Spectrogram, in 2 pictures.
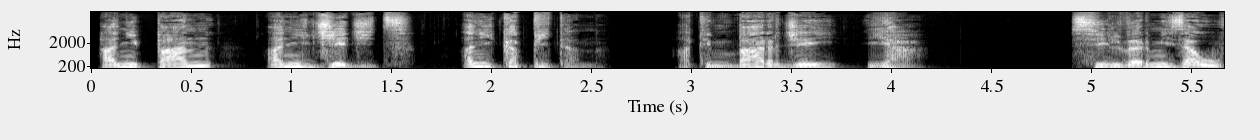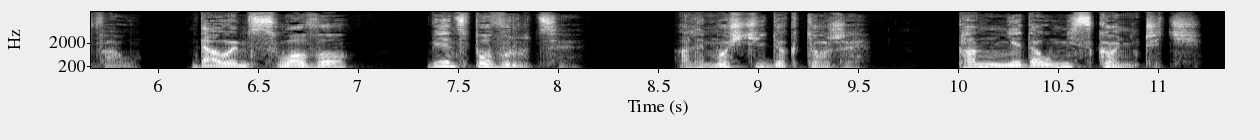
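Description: A man's voice: fairly high pitch, animated, a little slow, breathy edge, no room sound, studio quality, voice pushed up. A man voicing a frightened but honourable teenage boy who pleads and holds firm, in an audiobook. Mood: pleading. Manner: pleading, stubborn. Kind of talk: audiobook character reading.

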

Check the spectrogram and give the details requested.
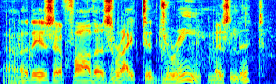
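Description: An actor playing a seasoned knight commander and warm mentor, hearty, courteous and avuncular, in a fantasy game. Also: male voice, sits low, very animated, moderate pace, background noise. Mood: genial. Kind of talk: fantasy game dialogue acting.

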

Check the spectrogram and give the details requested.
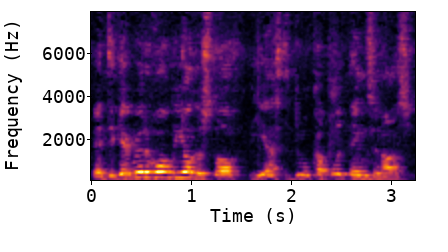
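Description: A man's voice: high-pitched, animated, fast talker, warm tone. A middle-aged male pastor preaching a sermon in a conversational style, often checking in with "okay?" and "amen?". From United States. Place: small church hall with wood-paneled wall. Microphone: far camera, no visible mic. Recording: echoey room from far off.

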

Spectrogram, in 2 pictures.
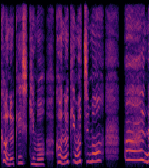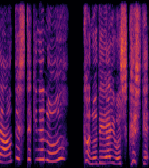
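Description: Very high, dreamy anime bird girl. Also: sing-song, normal speed, dry recording. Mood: enraptured. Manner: elegant, theatrical, rapturous, feminine phrasing. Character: graceful, dreamy bird-of-paradise girl who loves dancing. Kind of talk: Japanese anime mobile game character lines.

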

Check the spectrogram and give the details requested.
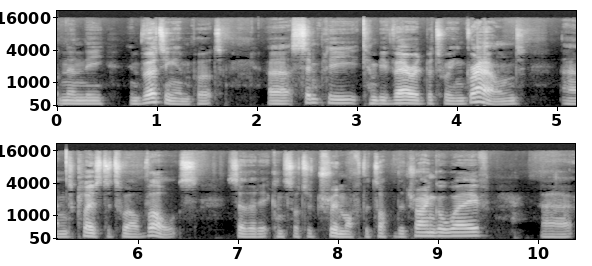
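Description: Man explaining at a workbench. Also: mid-range voice. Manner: thinking aloud. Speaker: electronics hobbyist and presenter. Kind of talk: informal hands-on explanation. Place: indoor workbench.

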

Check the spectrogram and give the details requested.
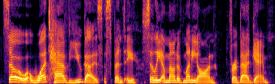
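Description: A woman's voice: on the low side, a little slow, no room sound. A woman hosting a casual gaming podcast, who throws in dry quips between questions. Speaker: podcast host. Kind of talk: casual chat.

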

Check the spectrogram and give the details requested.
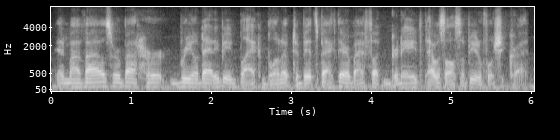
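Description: A man's voice: fairly low pitch, little pitch movement, quick pace, bright, forceful tone, dull audio, slight background noise. A man improvising a crude comic story in a rambling, profane, theatrical way.

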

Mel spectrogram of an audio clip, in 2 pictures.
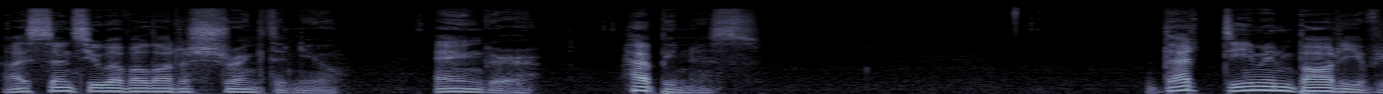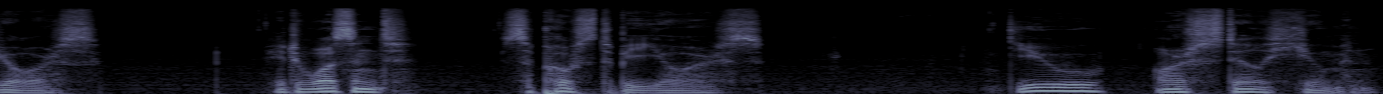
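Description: A man voicing a calm, knowing demon warrior with quiet menace, in a measured, halting, dramatic delivery for an ASMR audio roleplay. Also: sits low, no room sound, exaggerated voice. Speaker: voice actor.

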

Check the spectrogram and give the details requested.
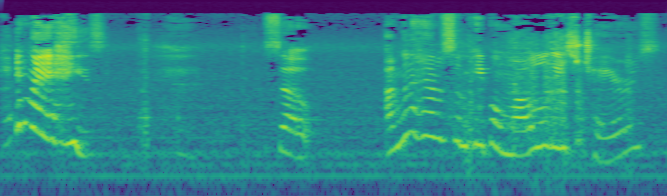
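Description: High-pitched young teenage girl vlogging. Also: lively intonation, slow. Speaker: vlogger showing toy builds. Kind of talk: casual rambling vlog chat to camera. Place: small bedroom, indoors. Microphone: built-in device mic at arm's length. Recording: noisy amateur webcam audio.

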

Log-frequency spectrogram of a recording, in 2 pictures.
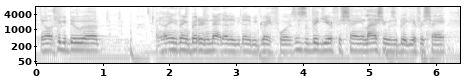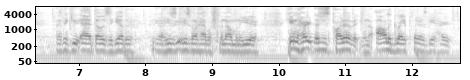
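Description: A young man, a pro football player, answering reporters at a press conference in a relaxed, casual way, with many fillers and repeated words. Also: medium pitch, fast talker, faint music behind. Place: team press room, indoors. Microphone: table mic in front.

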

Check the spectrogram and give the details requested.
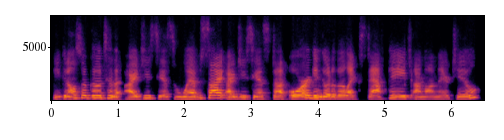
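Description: A woman in her thirties talks through a laptop mic on a video call, and the audio sounds a little dull. She is upbeat and encouraging, with plenty of "um"s and restarts, at a mid pitch. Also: fairly even intonation, normal speed. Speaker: advocacy program staff presenting a webinar. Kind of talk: casual webinar presentation. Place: home room behind a virtual background. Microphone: laptop webcam mic on a video call.

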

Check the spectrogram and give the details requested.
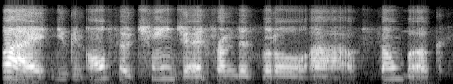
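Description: A woman on a conference call casually explaining a software problem as a trainee, informal and a little hesitant. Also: lowish voice, takes it slowly, dull audio. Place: conference call with screen share.

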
